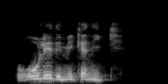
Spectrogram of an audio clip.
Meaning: to swagger, to strut about, to flex one's muscles
- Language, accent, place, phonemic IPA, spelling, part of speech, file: French, France, Lyon, /ʁu.le de me.ka.nik/, rouler des mécaniques, verb, LL-Q150 (fra)-rouler des mécaniques.wav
